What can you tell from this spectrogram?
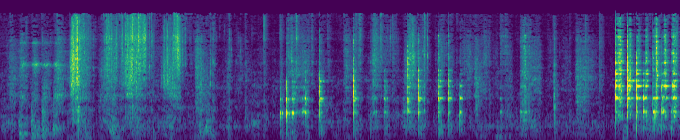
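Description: Rice grains poured into boiling water in a pressure cooker, a soft rustling hiss. From about halfway, a spatula knocks and scrapes against a pan, each strike making the pan ring, becoming rapid clattering near the end as scrambled egg is scraped out into the cooker.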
